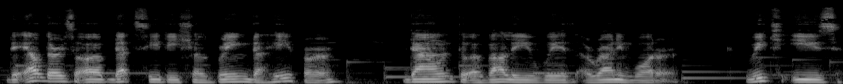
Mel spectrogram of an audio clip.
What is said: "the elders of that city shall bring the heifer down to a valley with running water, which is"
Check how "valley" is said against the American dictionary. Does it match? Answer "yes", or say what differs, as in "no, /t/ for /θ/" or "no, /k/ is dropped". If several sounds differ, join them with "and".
yes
